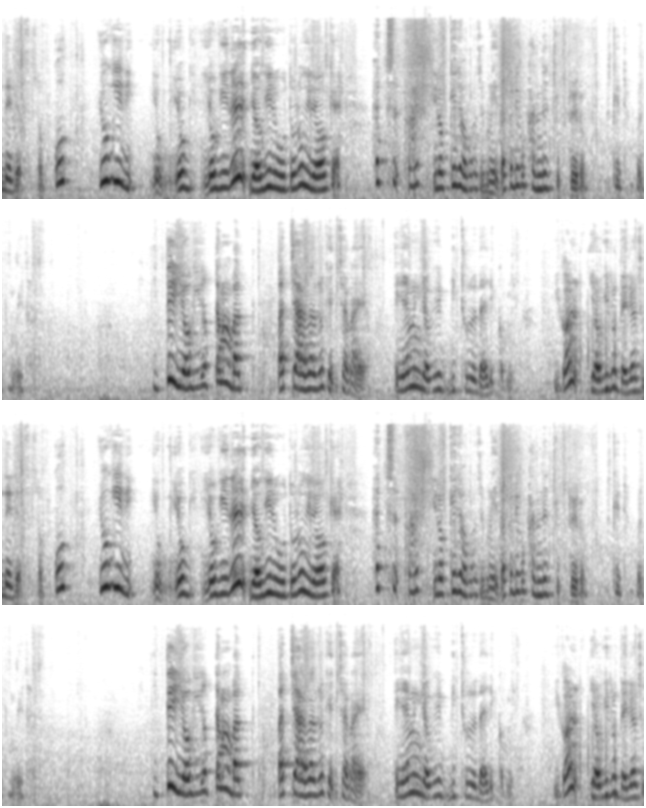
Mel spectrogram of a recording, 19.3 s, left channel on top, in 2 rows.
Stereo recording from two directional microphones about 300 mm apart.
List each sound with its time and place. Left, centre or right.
0.0 s a child's voice: centre
1.6 s a child's voice: centre
9.1 s pig: centre
12.1 s a child's voice: centre
17.9 s a child's voice: centre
